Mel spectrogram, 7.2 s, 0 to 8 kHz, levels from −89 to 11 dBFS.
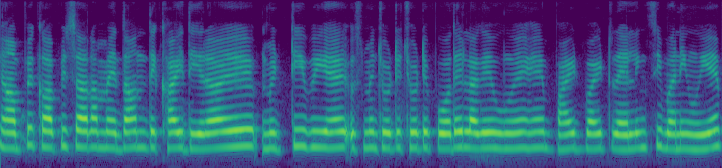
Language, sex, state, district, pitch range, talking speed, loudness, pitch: Hindi, female, Maharashtra, Chandrapur, 240-255 Hz, 215 wpm, -15 LUFS, 250 Hz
